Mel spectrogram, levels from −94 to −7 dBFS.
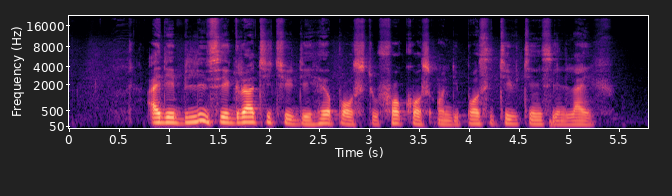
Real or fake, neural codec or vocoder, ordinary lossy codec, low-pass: real; none; none; none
